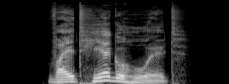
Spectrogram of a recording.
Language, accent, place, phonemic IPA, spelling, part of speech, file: German, Germany, Berlin, /vaɪ̯tˈheːr.ɡəˌhoːlt/, weit hergeholt, adjective, De-weit hergeholt.ogg
- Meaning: far-fetched (rather unlikely; resting the truth of several unknowns)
